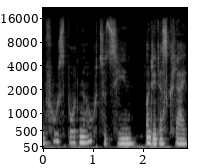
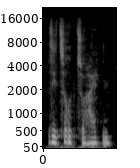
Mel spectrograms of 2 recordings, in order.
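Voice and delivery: ordinary delivery, nothing marked

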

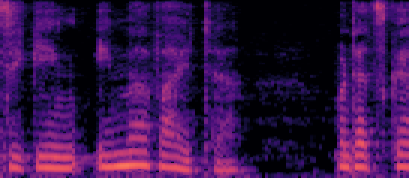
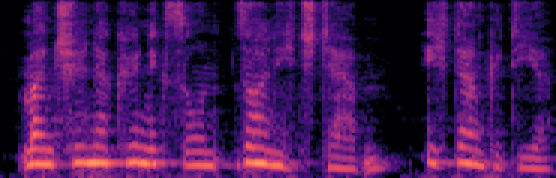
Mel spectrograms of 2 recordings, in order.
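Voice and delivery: higher, fervent angel vow; determined angel; 5 semitones higher, 7 dB louder than usual. Acted. Angel vows to save her prince, high and fervent. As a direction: swear it with feeling.

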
